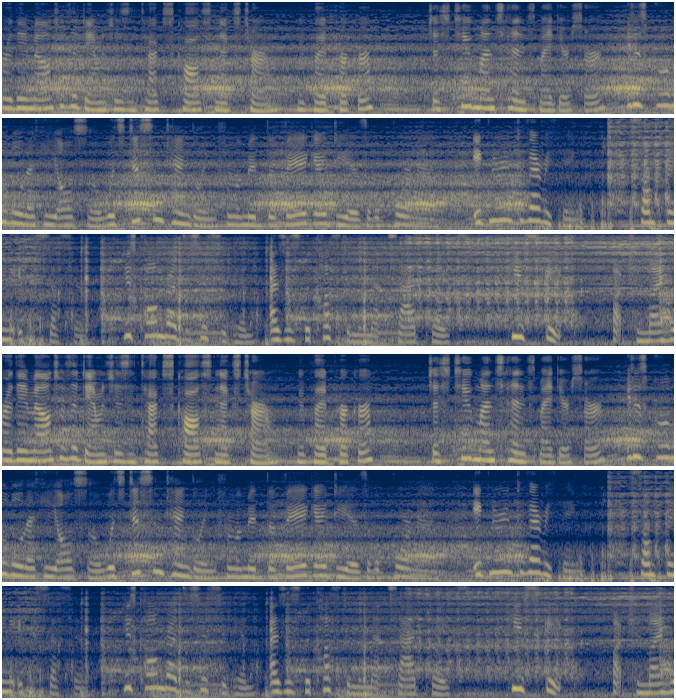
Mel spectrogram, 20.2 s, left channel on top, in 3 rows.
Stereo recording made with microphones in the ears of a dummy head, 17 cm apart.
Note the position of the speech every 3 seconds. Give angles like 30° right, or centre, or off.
30° right, 10° right, centre, 10° left, 20° left, 20° left, 20° left.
